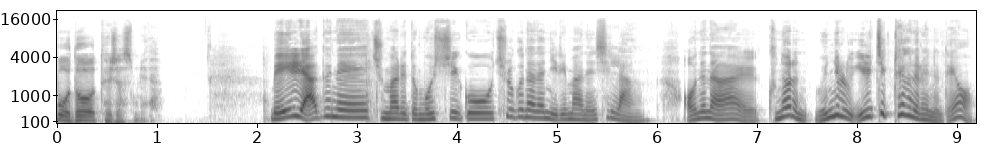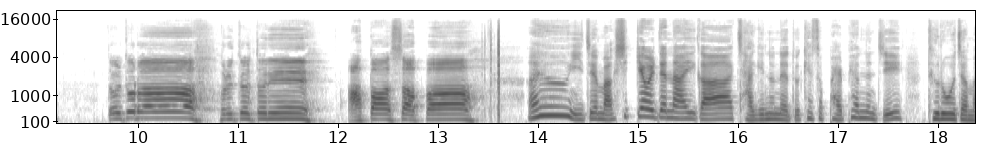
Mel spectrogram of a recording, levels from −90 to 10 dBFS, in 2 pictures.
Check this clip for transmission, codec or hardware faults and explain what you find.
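One hardware fault can be heard: a brief burst of cable scratch noise from 13.44 to 13.63 s. For just under a fifth of a second, dense, ragged crackle sits over the speech at roughly 10 dB below it, heard as scratching or rustling. The likely cause is a worn cable, connector or control being moved, so its contact resistance jumps about rapidly and modulates the signal. A single digital click would be one sharp impulse; this is an uneven cluster of bursts that lasts.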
